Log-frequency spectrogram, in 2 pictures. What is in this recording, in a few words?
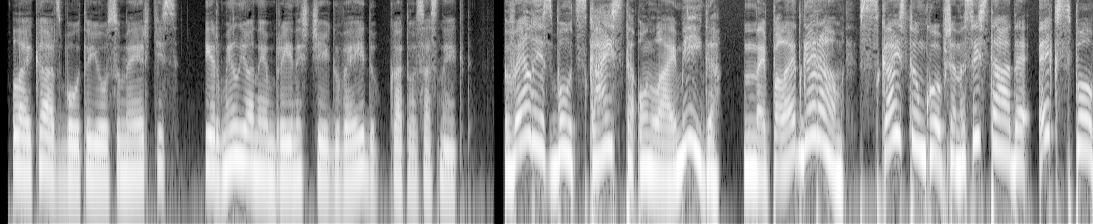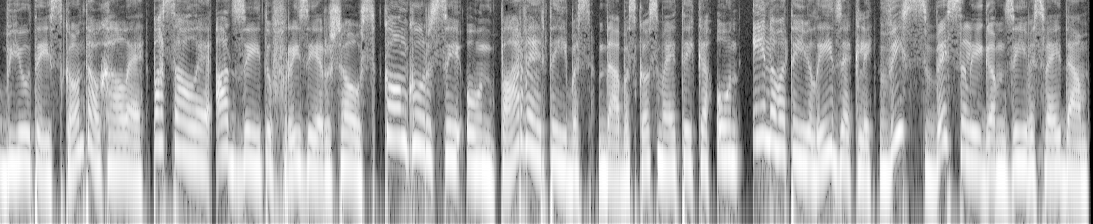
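Latvian, female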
